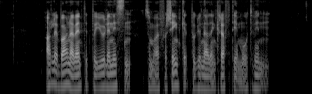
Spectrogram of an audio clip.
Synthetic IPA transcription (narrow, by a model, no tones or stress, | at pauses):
ʔɑ̰ləbɑːɳɑʋɛnt̪ət̪̚pʰoːjʉːlənɪsn̩ | sɔmʋɑ̰ːɾfɔʃɪŋkət̪̚pʰoːɡɾʉnɑːʋd̪ɛ̰nkʰɾɑft̪ɪə̰mʔṵːt̪ʋɪnn̩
